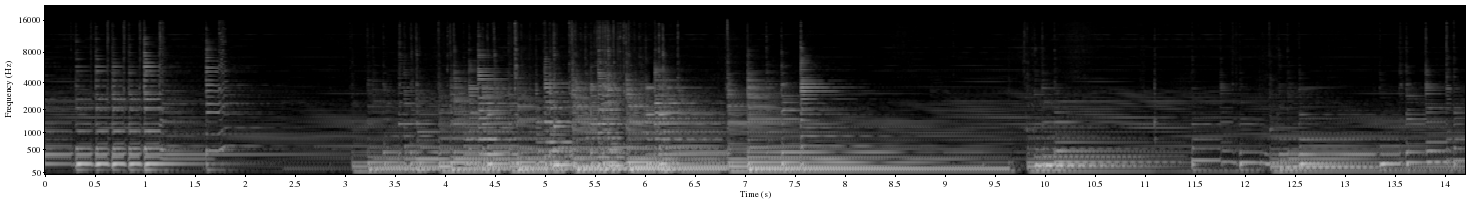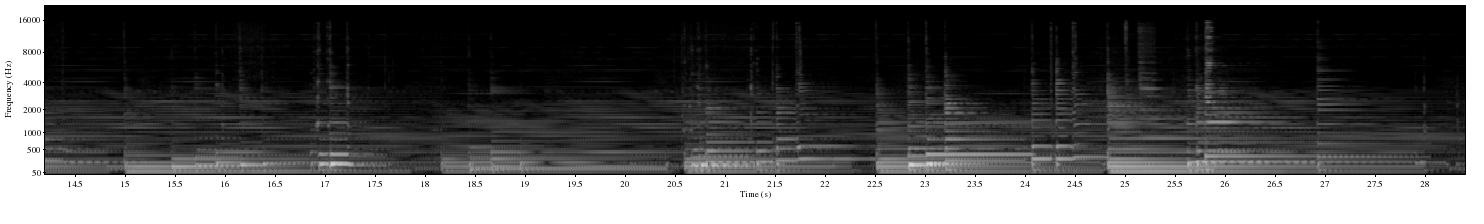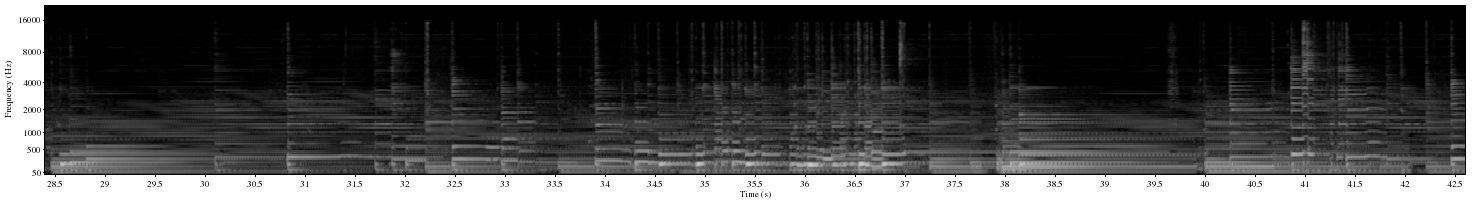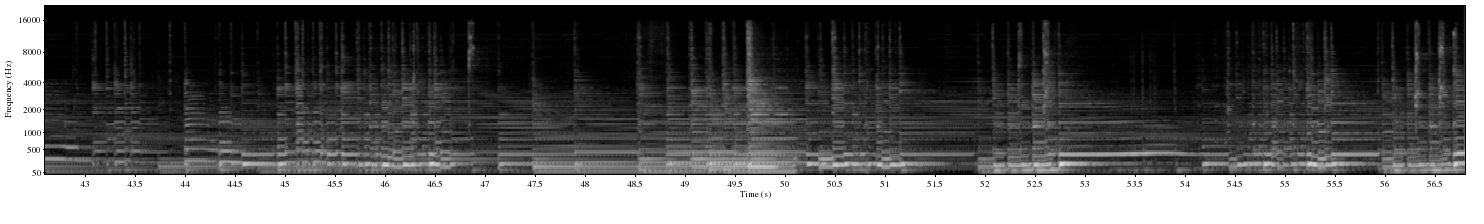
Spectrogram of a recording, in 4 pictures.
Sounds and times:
Acoustic guitar: 0:00.0 - 0:56.8
Strum: 0:00.0 - 0:56.8.

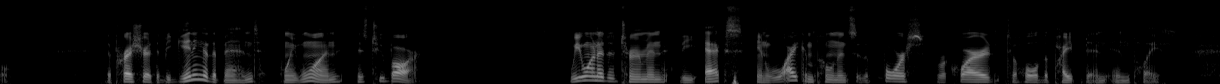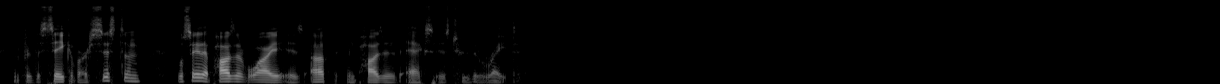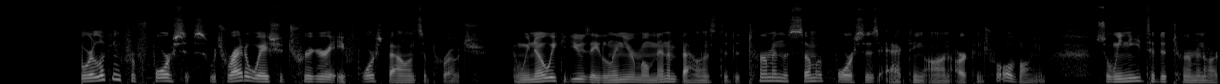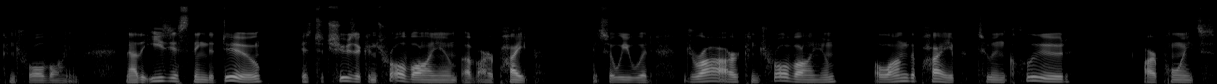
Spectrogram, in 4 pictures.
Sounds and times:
Speech: 0:01.1 - 0:04.3, 0:05.7 - 0:11.8, 0:12.4 - 0:17.5, 0:25.2 - 0:42.0, 0:42.6 - 0:47.4, 0:48.0 - 0:48.7.

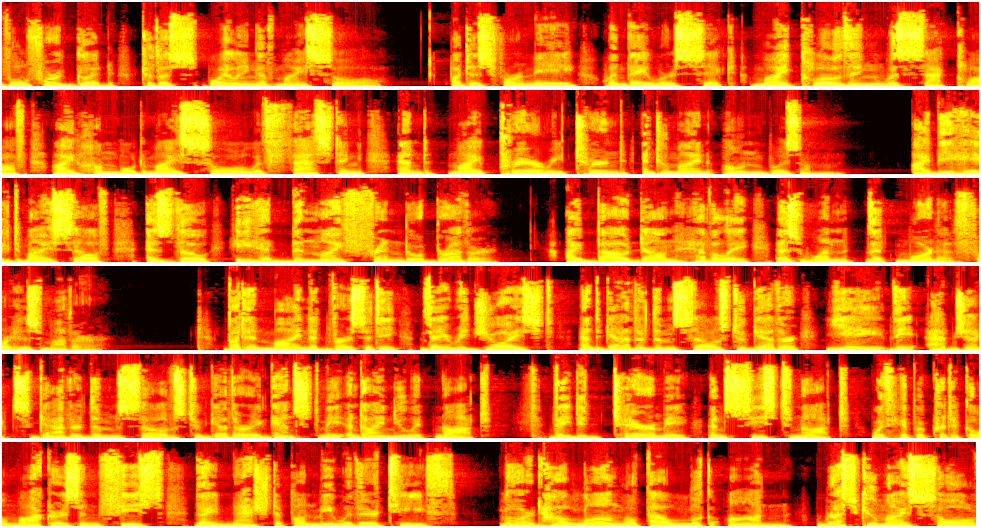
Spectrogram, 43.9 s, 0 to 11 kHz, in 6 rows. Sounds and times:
Speech synthesizer: 0:00.0 - 0:13.6, 0:23.6 - 0:43.9.

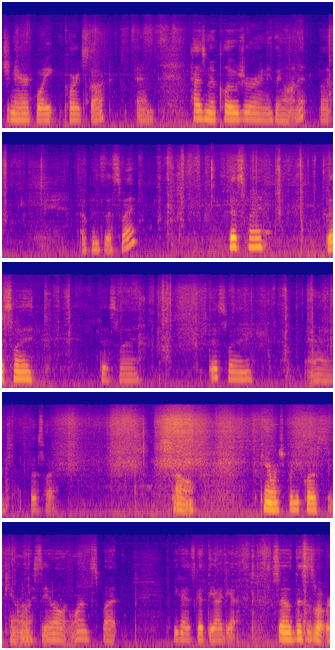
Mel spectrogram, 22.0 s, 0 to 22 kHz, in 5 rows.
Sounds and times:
Speech: 0:00.0 - 0:04.4, 0:05.4 - 0:06.2, 0:07.4 - 0:08.0, 0:08.7 - 0:09.3, 0:10.2 - 0:10.7, 0:11.6 - 0:12.2, 0:12.9 - 0:14.0, 0:15.5 - 0:15.9, 0:16.7 - 0:19.2, 0:19.9 - 0:22.0.

